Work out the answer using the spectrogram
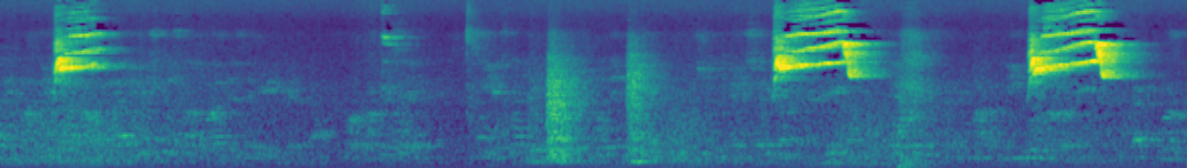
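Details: New European goldfinch in clean "tres vueltas" song session giving short, sharp, high twittered notes spaced seconds apart, with a few soft knocking noises in between.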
